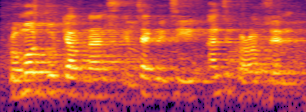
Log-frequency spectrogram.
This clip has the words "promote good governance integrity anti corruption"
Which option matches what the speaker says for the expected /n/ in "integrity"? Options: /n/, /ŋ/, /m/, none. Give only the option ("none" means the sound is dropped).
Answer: /n/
